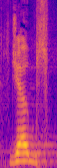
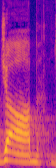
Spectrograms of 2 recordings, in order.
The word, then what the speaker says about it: Job: Job 14, it looks like Job, J-O-B, pronounced Job.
